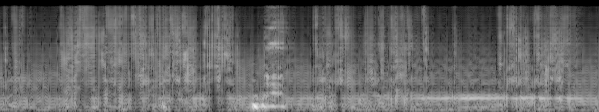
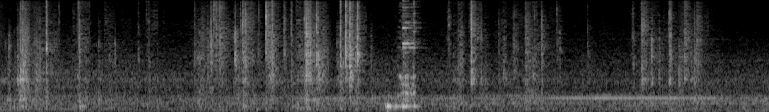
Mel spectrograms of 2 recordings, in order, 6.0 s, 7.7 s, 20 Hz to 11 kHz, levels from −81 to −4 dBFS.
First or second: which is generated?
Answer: first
